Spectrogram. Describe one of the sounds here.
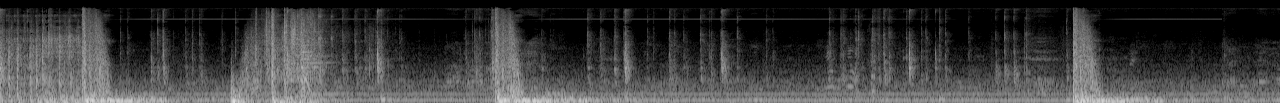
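Gunshots boom loudly, each followed by a rolling echo.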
